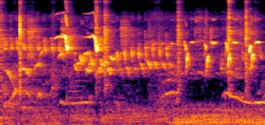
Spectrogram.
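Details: White-rumped shama in loud song with crackling notes, used to provoke silent shamas into singing: high, busy warbles and sharp ticks over a steady low hum, somewhat softer than a close recording.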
